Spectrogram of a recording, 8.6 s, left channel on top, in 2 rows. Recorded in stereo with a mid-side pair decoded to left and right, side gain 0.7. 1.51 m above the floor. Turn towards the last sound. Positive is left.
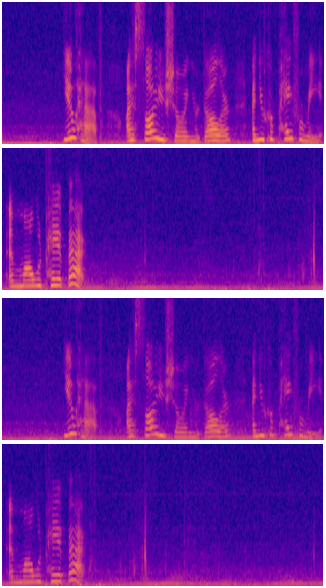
turn(degrees=30)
